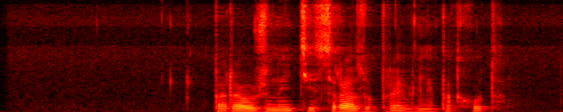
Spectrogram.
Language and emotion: Russian, angry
